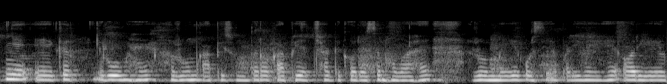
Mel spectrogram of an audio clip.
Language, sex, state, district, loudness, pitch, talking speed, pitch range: Hindi, female, Bihar, Patna, -16 LUFS, 205 Hz, 205 wpm, 195-210 Hz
